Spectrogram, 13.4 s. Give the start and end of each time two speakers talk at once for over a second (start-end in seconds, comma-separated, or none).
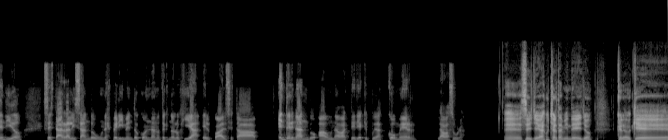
none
